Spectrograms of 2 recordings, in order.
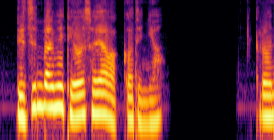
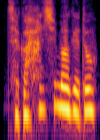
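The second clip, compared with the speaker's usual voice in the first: resentful son. Acted. Husband confronting his mother over years of neglect, bitter voice. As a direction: let the old hurt leak through.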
